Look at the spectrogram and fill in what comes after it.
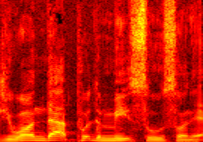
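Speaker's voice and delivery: usual speaking voice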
